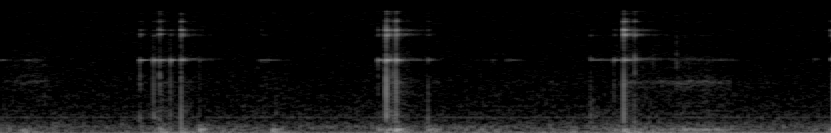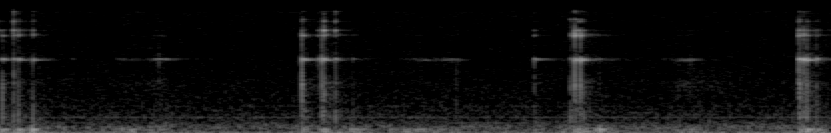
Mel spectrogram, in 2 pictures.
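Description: Fingernails tap the glass sides of a clear, medium-sized glass eyewash bottle that is partly filled with liquid and standing upright. Each tap is a sharp, bright click with a brief high glassy ring, coming at an uneven pace. A low rumble and a faint steady hum sit underneath.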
